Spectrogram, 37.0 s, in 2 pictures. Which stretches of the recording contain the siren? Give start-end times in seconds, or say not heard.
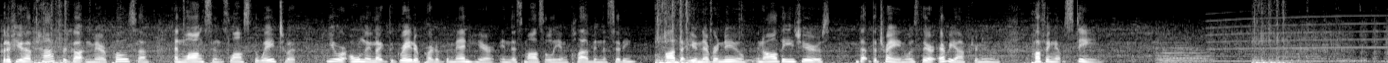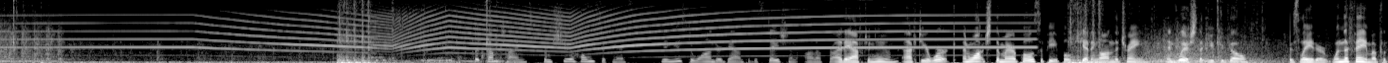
16.1-32.4.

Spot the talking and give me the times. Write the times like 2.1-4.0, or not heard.
0.0-14.7, 24.8-36.9.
